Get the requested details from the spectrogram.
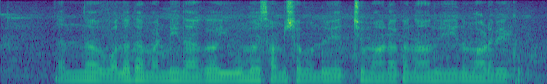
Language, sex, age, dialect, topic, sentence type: Kannada, male, 41-45, Central, agriculture, question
